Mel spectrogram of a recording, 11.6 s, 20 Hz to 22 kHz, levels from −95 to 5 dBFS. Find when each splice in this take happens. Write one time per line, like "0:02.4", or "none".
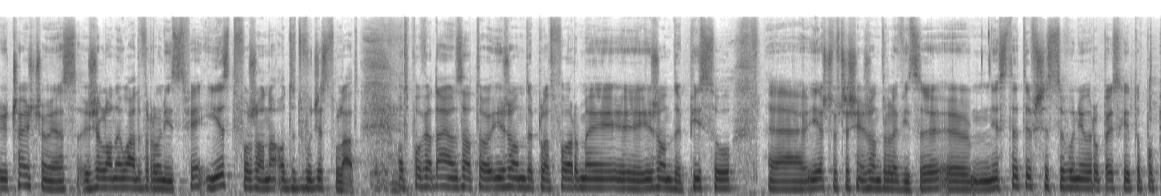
none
